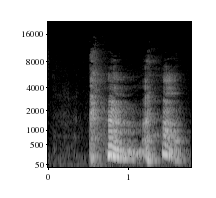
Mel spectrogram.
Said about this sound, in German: sagte die Rakete, und sie begann zu husten.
